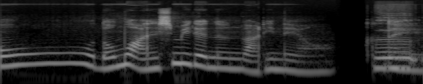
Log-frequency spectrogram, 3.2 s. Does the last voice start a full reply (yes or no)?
yes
